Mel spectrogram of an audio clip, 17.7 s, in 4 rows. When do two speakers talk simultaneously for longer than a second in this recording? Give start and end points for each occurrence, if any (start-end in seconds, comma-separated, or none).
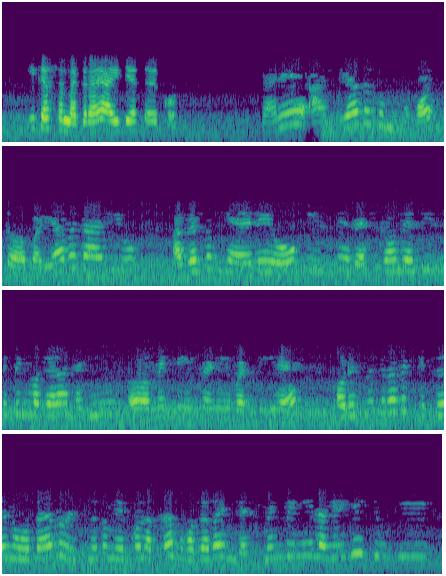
none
